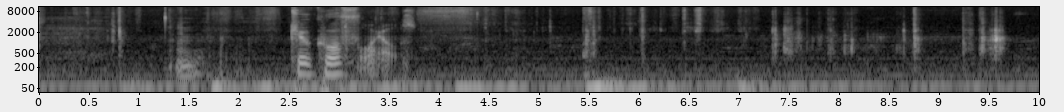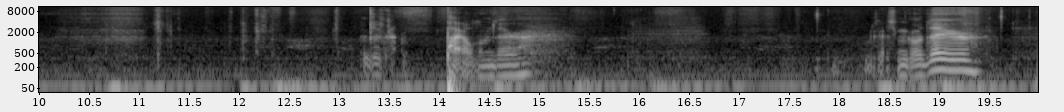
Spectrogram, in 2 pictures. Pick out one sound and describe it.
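Playing cards are laid down on a table with soft taps.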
